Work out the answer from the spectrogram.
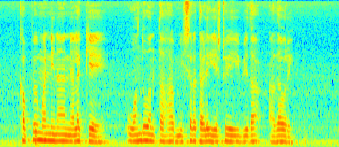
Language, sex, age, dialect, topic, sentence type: Kannada, male, 25-30, Central, agriculture, question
